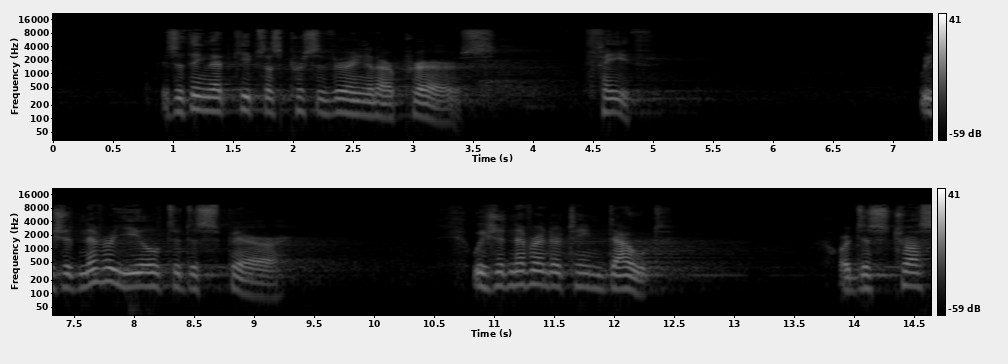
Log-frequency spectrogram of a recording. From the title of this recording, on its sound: 6:30 a.m. OF Mass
